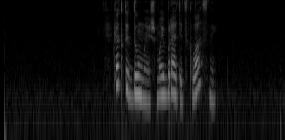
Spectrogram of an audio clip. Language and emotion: Russian, positive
